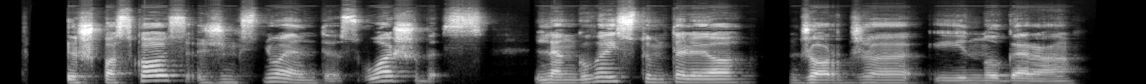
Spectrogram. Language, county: Lithuanian, Alytus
